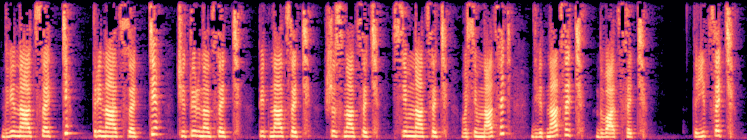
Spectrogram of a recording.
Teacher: You should pay attention to end of these words. You need to use soft consonant. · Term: Soft t sound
